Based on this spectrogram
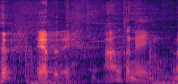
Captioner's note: laughs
